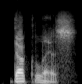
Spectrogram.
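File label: "ductless", American English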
